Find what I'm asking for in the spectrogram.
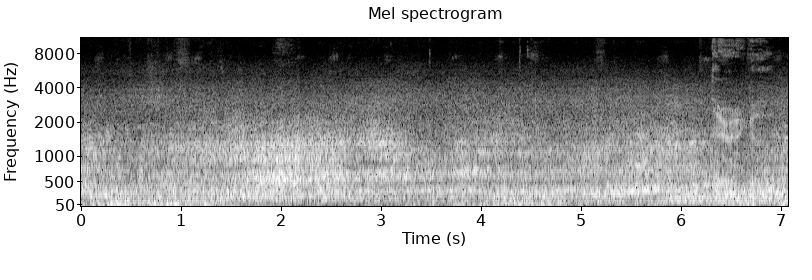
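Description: An American Airlines Airbus A321 bound for Las Vegas taking off at DFW Airport at night, a continuous loud engine roar that stays heavy and close from start to finish.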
